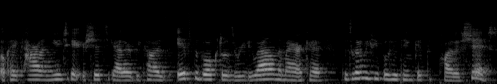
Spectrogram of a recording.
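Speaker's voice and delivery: usual speaking voice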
